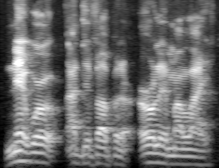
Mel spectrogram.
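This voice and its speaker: A man's voice: on the low side, fast. Southern man in his fifties telling stories. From Florida. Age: 50s. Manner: animated storyteller, acts out quoted voices. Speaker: podcast guest, playwright. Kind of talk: casual interview talk.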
